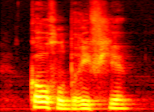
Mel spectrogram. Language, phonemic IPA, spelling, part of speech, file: Dutch, /ˈkoɣəlˌbrifjə/, kogelbriefje, noun, Nl-kogelbriefje.ogg
- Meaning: diminutive of kogelbrief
